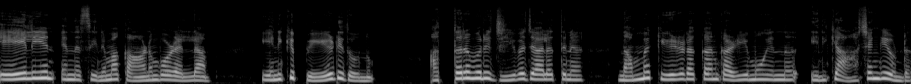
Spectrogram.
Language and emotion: Malayalam, fearful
